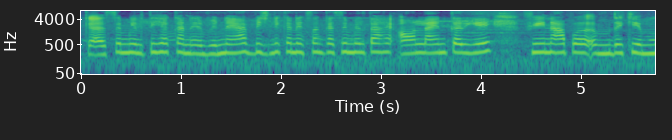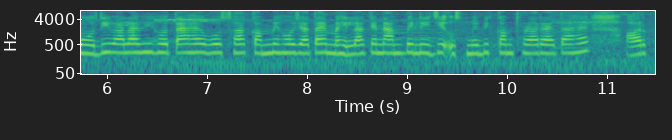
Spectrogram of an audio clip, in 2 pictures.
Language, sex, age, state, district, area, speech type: Hindi, female, 45-60, Uttar Pradesh, Mirzapur, rural, spontaneous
